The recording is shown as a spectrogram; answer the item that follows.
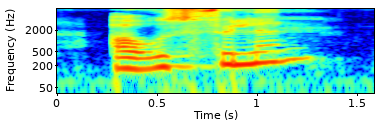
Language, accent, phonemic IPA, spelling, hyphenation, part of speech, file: German, Austria, /ˈaʊ̯sˌfʏlən/, ausfüllen, aus‧fül‧len, verb, De-at-ausfüllen.ogg
- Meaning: 1. to fill in; to fill completely; to take up 2. to fill in or fill out (a form) 3. to fill; to fulfil; to live up to (a position, task) 4. to fulfil; to satisfy (someone, e.g. of a job)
